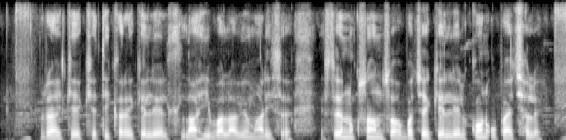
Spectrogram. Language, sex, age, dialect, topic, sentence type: Maithili, male, 18-24, Eastern / Thethi, agriculture, question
